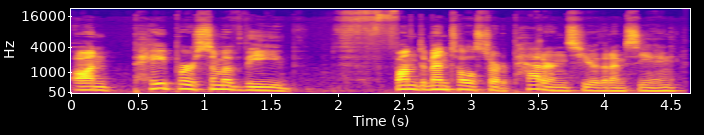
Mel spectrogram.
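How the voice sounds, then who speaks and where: A man's voice: medium pitch, normal speed, fairly bright tone. A man co-hosting a reaction show, talking casually and at length in a rambling way, with acted-out asides. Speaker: co-host of an anime reaction show. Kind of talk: casual discussion, anime commentary.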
